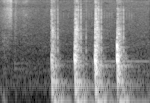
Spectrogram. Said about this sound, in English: That was me knocking on wood, by the way.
